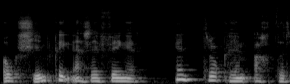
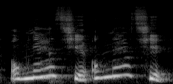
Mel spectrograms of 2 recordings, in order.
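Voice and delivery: very high, loud worried call; 13 semitones higher, 9 dB louder, slower than usual. Acted. Lotje runs in calling the zookeeper, worried. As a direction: call him urgently from afar. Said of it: "riep ze bezorgd".

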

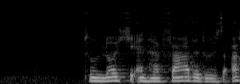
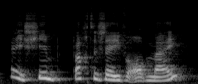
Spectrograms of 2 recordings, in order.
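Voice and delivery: high, louder call from a small animal; little squirrel calling; 5 semitones higher, 5 dB louder than usual. A narrator's reading. Squirrel calling to the chimp to wait, high and eager. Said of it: "alsof hij zeggen wilde".

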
